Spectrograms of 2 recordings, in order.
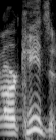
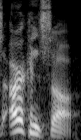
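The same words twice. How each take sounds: First: The word ends like the word 'Kansas'. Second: The word ends with a 'saw' sound. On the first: "Why isn't it Arkansas?" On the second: "but Arkansas is Arkansas"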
